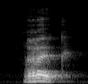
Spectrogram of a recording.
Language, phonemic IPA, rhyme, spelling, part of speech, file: Dutch, /røːk/, -øːk, reuk, noun, Nl-reuk.ogg
- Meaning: smell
